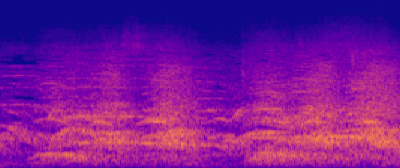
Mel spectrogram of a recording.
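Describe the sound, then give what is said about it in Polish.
A large rally crowd roars and chants in unison, the loud massed voices swelling in rhythmic waves, with no individual speech standing out. “Na wiece przychodzą tłumy.”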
